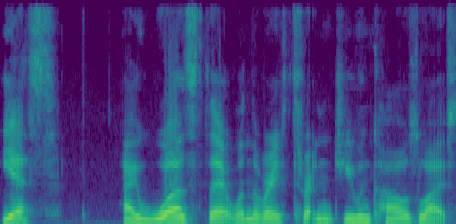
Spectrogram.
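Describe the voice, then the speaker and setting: Putting on a character voice, a woman growls at a fairly low pitch and a moderate pace. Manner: growling, dangerous.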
